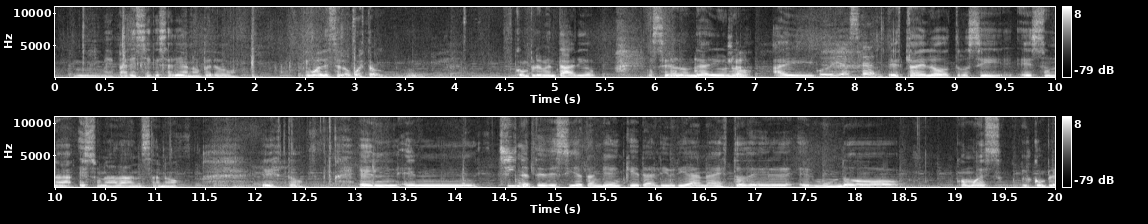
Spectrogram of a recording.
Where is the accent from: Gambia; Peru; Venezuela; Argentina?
Argentina; Nosotros como argentinos tenemos ascendente en Libra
